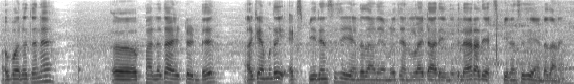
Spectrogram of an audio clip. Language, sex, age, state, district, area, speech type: Malayalam, male, 18-30, Kerala, Kozhikode, rural, spontaneous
